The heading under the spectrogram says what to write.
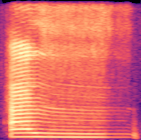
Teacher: Huruf za itu ujung lidah hampir bertemu gigi seri bawah.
